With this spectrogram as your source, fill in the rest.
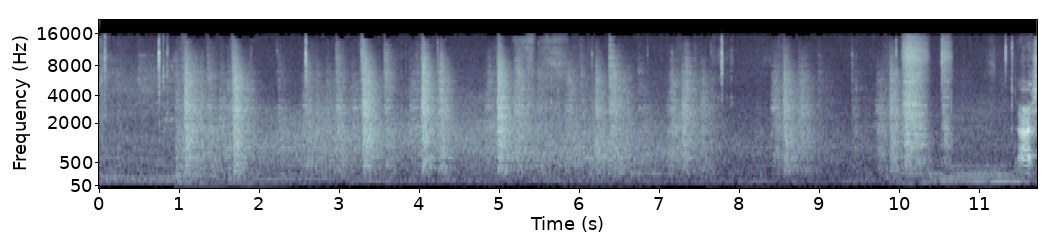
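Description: Plastic engine parts click and rattle as they are handled.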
